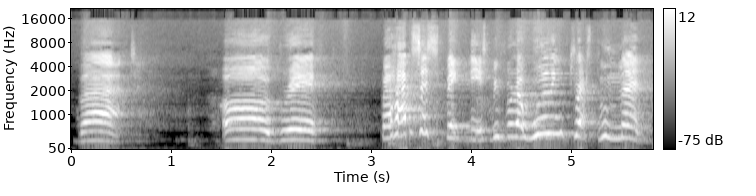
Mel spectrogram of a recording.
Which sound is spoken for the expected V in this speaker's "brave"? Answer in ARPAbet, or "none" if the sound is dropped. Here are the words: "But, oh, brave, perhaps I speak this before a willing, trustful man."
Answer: F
